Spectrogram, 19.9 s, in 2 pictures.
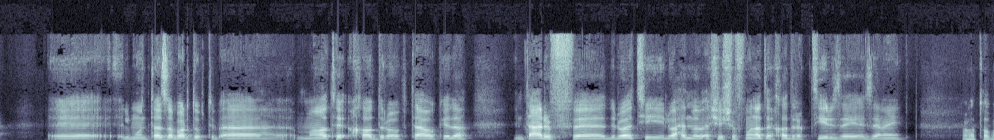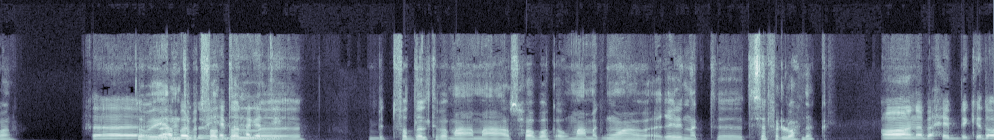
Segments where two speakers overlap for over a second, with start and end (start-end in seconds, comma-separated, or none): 11.3-12.6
